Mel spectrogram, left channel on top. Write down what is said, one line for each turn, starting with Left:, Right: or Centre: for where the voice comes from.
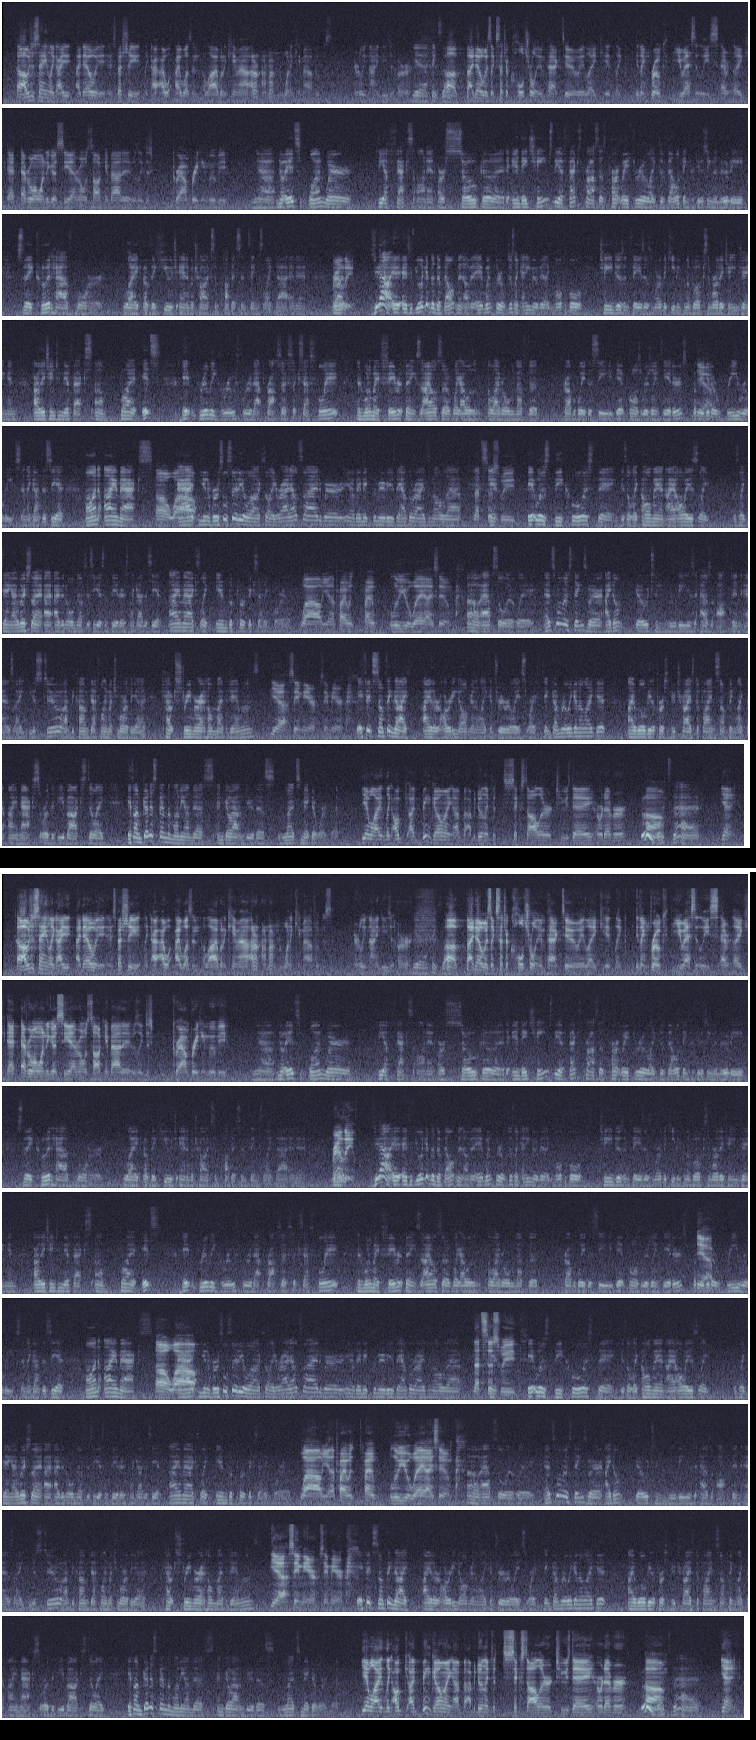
Right: uh, I was just saying, like I I know, it, especially like I, I w- I wasn't alive when it came out. I don't I don't remember when it came out. If it was early '90s or,
Left: Yeah, I think so.
Right: uh, but I know it was like such a cultural impact too. It like it like it like broke the U.S. at least. Ev- Like e- everyone wanted to go see it. Everyone was talking about it. It was like just groundbreaking movie.
Left: Yeah, no, it's one where the effects on it are so good, and they changed the effects process partway through, like developing, producing the movie, so they could have more like of the huge animatronics and puppets and things like that in it.
Right: Really?
Left: But yeah, it, it's, if you look at the development of it, it went through just like any movie, like multiple changes and phases. And what are they keeping from the books, and what are they changing, and how are they changing the effects? Um, but it's it really grew through that process successfully. And one of my favorite things, I also like I wasn't alive or old enough to probably to see it when it was originally in theaters, but
Right: Yeah.
Left: they did a re-release and I got to see it on IMAX
Right: Oh wow.
Left: at Universal City Walk. So like right outside where, you know, they make the movies, they have the rides and all of that.
Right: That's so
Left: And
Right: sweet.
Left: it was the coolest thing because I was like, oh man, I always like was like, dang, I wish that I, I've been old enough to see this in theaters and I got to see it IMAX like in the perfect setting for it.
Right: Wow, yeah, that probably was probably blew you away, I assume. <laughs>
Left: Oh, absolutely. It's one of those things where I don't go to movies as often as I used to. I've become definitely much more of the uh, couch streamer at home in my pajamas.
Right: Yeah, same here, same here. <laughs>
Left: if it's something that I I either already know I'm gonna like and it's re-released, or I think I'm really gonna like it, I will be the person who tries to find something like the IMAX or the D-Box to like, if I'm gonna spend the money on this and go out and do this, let's make it worth it.
Right: Yeah, well, I like I'll I've been going. I've, I've been doing like the six dollar Tuesday or whatever.
Left: Ooh,
Right: Um,
Left: what's that?
Right: yeah,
